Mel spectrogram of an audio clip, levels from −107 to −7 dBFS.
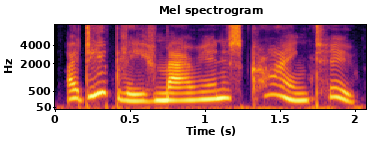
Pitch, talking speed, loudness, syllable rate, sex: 260 Hz, 200 wpm, -15 LUFS, 5.5 syllables/s, female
